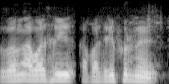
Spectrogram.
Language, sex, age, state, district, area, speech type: Bodo, male, 60+, Assam, Baksa, urban, spontaneous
